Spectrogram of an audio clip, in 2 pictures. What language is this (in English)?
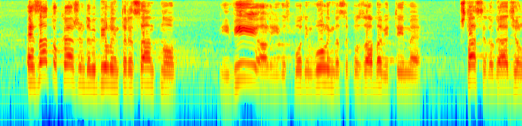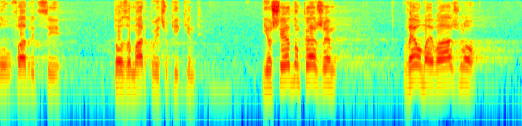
Serbian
